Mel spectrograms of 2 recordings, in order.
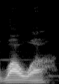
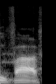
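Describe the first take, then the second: First: The letter name starts with a W sound. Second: The letter name starts with a V sound. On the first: The speaker calls it right. "It's Yad Ha, uh, Wawa" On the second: The speaker calls it wrong. "they say Yod Hey Vav Hey, but it's not"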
